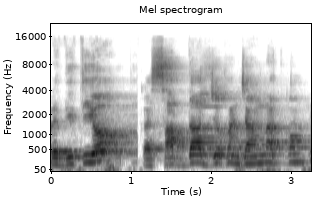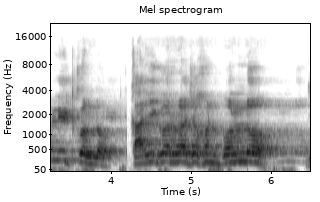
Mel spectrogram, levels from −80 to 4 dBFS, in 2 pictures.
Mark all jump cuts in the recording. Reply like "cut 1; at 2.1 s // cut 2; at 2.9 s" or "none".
cut 1; at 1.0 s // cut 2; at 4.1 s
